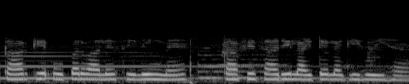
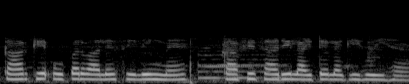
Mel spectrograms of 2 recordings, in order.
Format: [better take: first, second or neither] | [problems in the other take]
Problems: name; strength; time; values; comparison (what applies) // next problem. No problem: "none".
second | background sound (Wind instrument, woodwind instrument); 14 dB below the speech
